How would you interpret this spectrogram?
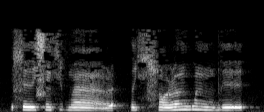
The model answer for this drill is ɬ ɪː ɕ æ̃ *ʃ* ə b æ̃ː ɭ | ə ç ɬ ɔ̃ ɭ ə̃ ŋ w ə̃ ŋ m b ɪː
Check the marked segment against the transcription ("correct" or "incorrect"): incorrect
